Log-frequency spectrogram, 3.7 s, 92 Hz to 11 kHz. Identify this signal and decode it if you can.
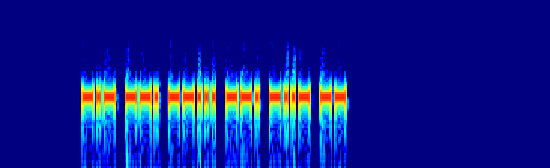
Morse code, heard as a keyed tone, about 49 wpm, 700 Hz. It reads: KG7GXM
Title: USA Call Signs - 6 Characters - 50wpm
